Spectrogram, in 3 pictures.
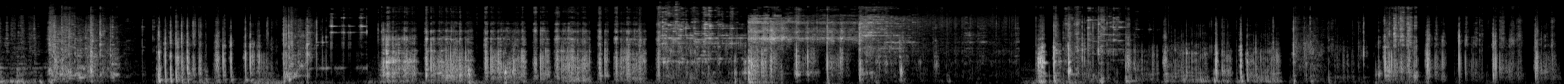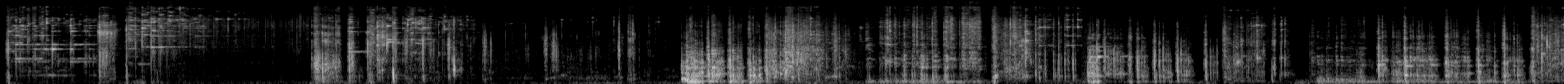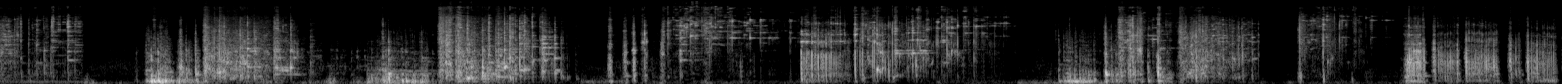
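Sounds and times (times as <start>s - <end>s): glass bottles being smashed: 3.0s - 3.8s, 6.6s - 11.6s, 15.7s - 20.7s, 35.7s - 36.9s, 37.6s - 41.5s, 42.3s - 45.3s.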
